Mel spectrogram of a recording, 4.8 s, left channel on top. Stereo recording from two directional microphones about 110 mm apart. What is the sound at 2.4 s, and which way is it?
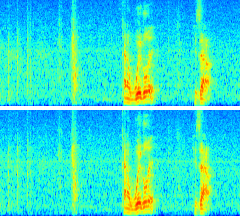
Speech, 30° right (ahead or behind).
